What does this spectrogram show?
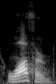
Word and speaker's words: Wofford: After Fairmont, Andrea ran for Division I Wofford, am I pronouncing that correct? Wofford yeah.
